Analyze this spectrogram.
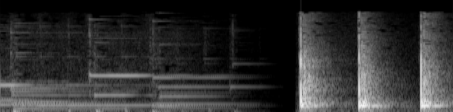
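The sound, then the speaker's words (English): Three loud, evenly spaced knocks on a door ring out, following a brief stretch of fading, ringing tones with soft rhythmic taps. No one speaks. “That sounds like knocking on the door.”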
